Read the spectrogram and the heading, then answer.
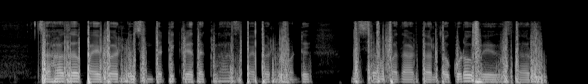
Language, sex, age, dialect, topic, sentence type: Telugu, male, 18-24, Central/Coastal, agriculture, statement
